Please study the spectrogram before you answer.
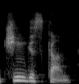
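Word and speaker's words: Chinggis Khan: khan just means emperor so kangaskhan is kind of the english way of saying chingiskan and so basically they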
